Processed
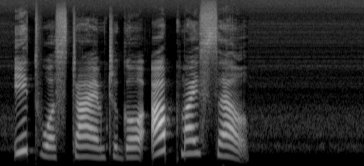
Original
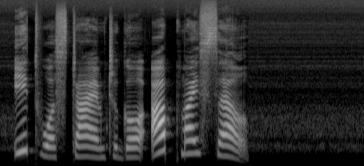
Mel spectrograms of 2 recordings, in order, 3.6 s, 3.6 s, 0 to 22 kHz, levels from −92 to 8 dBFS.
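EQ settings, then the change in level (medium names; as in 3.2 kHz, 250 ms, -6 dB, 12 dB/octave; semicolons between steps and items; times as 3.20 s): dynamic bell 1.3 kHz, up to +4 dB, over -36 dBFS, Q 0.98; 0.0 dB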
